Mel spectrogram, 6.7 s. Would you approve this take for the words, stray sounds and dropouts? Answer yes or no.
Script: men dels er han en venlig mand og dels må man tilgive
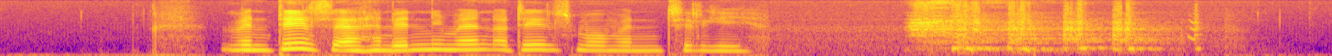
no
